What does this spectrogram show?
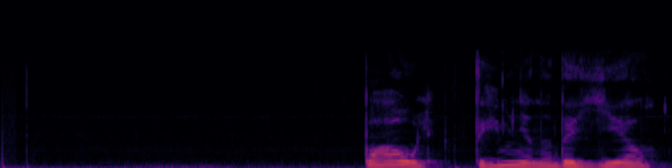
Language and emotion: Russian, angry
